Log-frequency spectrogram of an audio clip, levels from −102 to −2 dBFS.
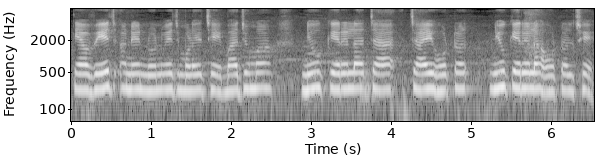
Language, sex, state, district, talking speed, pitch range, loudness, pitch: Gujarati, female, Gujarat, Gandhinagar, 155 wpm, 225-245 Hz, -16 LUFS, 235 Hz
